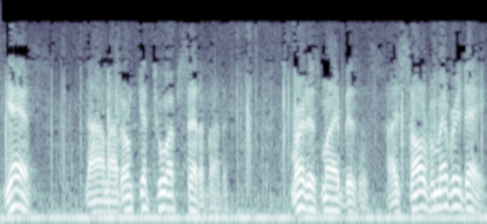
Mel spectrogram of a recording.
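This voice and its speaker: An American actor playing a cocky, sarcastic police inspector who blusters and wisecracks in 1940s radio style. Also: male voice, mid-range voice, big pitch swings, quick pace, close to an everyday voice. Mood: smug, bossy. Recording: muffled, noisy old radio recording.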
